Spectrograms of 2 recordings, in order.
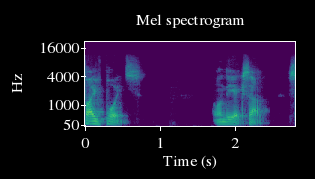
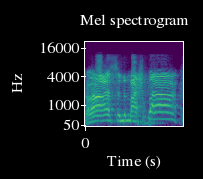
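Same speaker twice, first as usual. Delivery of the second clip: much higher, louder mock shout in French; French woman's shout; 7 dB louder than usual. French woman at tennis camp yelling, imitated shout. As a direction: imitate her frustrated yell on court. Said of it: "she shouts things in French".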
